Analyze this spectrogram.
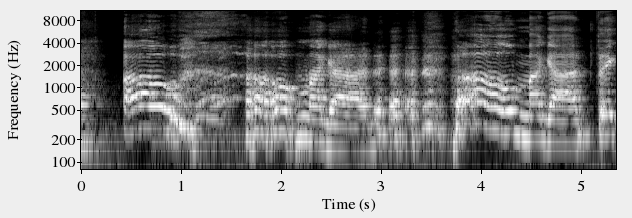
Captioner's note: laughs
